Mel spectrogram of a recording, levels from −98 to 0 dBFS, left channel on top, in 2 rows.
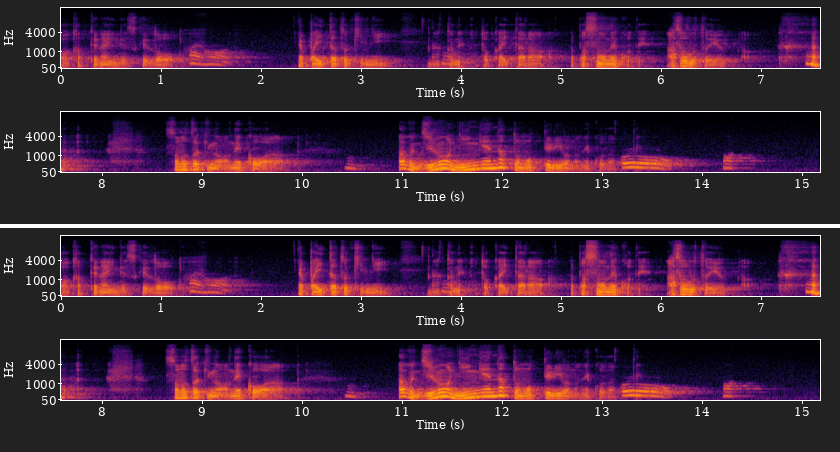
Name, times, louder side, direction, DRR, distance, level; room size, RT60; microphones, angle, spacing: voice 1, 0.0-1.1 2.4-3.3 3.7-4.8 5.2-6.7 7.2-7.7 8.1-8.3 8.7-9.8 11.0-13.2, right 1 dB, 30° right, 12 dB, 1.3 m, -30 dB
voice 2, 1.3-1.7 3.8-4.1 5.4-5.7 7.5-7.8 10.4-10.7 13.2-13.7 14.2-14.3, equal, ahead, 7 dB, 1.8 m, -36 dB
28.0 x 28.0 x 4.9 m, 0.81 s
head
